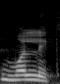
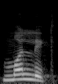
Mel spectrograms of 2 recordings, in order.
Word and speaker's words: Malik: My surname Malik is pronounced as Malik here, and when I hear that I feel uncomfortable, and I have to keep reminding them it's Punjabi Malik, it is not Bengali Malik, please don't call me Malik, it is Malik.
